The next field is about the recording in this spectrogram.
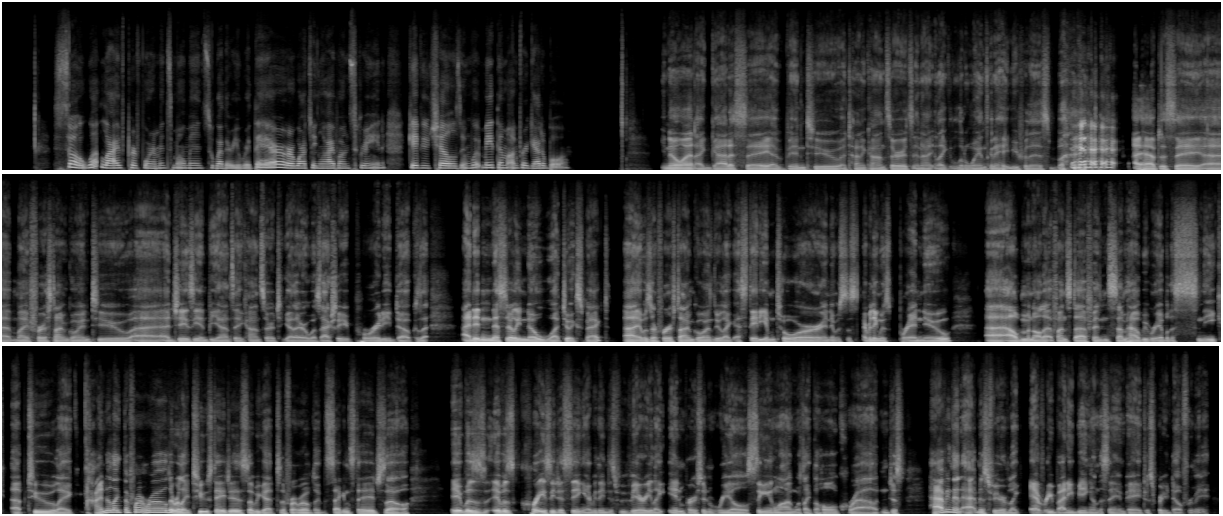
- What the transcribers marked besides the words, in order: chuckle; tapping
- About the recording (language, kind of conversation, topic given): English, unstructured, What live performance moments—whether you were there in person or watching live on screen—gave you chills, and what made them unforgettable?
